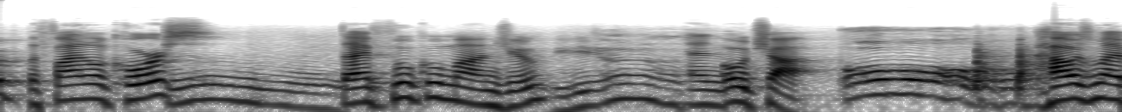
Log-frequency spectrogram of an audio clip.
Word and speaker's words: お茶: The final course, Daifuku Manju and Ocha. Oh, How's my pronunciation? お茶。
